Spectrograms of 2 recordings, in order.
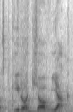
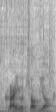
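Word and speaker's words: Krychowiak: First up we have 2 CDMs, Andor Iturraspe and Gregor Kirochoviak. I'm not too good with pronunciation, no, it's Kryochoviak.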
